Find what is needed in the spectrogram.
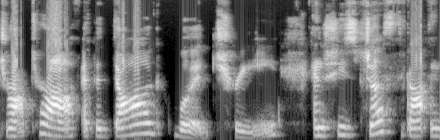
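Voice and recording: Lively intonation in a natural read-aloud voice.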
